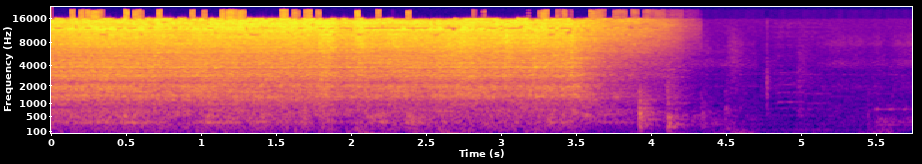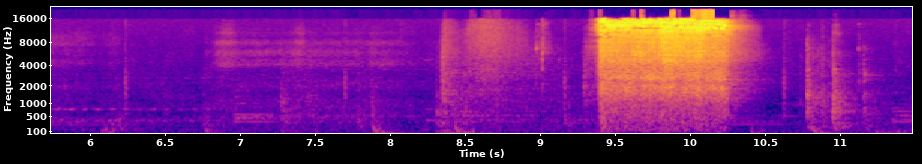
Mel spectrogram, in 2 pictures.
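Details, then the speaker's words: Steam cleaner on a Hawley appliance with anterior finger springs for closing a diastema, removing wax: a loud continuous hiss for about four seconds, then quiet handling sounds and a second short burst. "let me steam this real quick I think I need to show this without the wax being filled in there so you actually see the gap"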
